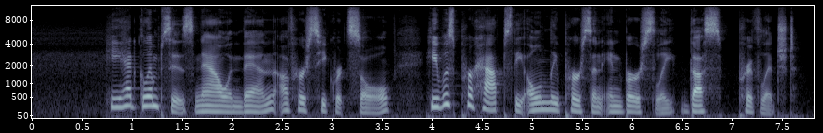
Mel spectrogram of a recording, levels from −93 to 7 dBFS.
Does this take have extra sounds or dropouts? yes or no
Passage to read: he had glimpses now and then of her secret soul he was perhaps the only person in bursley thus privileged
no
